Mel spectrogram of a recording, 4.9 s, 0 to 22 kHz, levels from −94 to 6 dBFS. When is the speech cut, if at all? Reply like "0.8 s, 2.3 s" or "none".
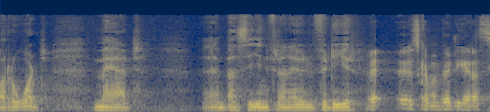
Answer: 3.6 s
